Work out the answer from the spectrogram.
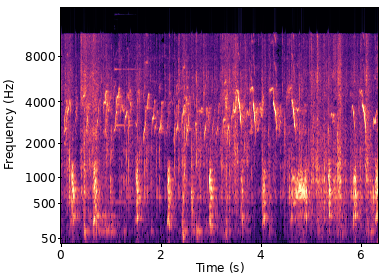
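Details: Mother hen with her chicks, the chicks biting her and the hen picking at them in return; dense overlapping high chick peeps and chirps over soft, low, irregular hen clucks, busy and continuous throughout.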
